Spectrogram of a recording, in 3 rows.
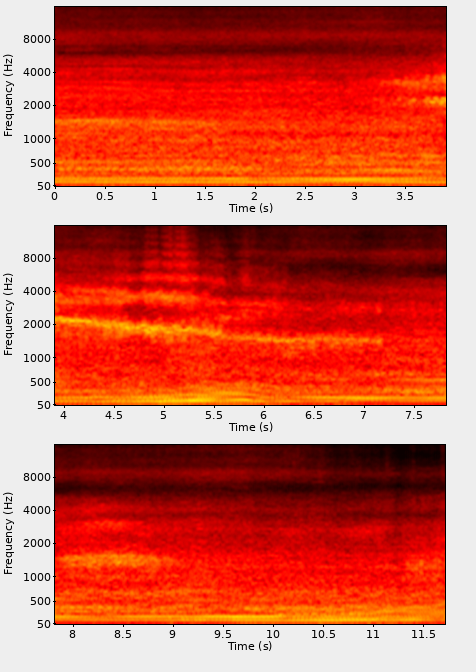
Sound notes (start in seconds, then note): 3.8 engine roars; 3.8 tires squeal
